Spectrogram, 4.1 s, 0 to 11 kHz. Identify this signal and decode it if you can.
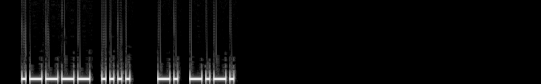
Morse code, heard as a keyed tone, about 40 wpm, 700 Hz. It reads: 1H NC
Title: Winter Field Day Exchanges 40wpm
